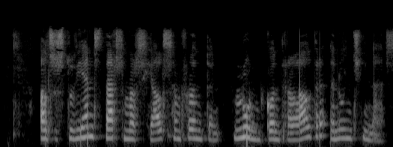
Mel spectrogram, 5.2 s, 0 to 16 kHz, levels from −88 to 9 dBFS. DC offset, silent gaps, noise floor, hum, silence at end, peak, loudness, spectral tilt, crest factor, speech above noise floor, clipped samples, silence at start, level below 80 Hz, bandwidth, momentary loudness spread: under 0.1%; none; -62 dBFS; none; 0 s; -16 dBFS; -38 LUFS; -3 dB/octave; 22 dB; 24 dB; under 0.1%; 0.15 s; -72 dBFS; 8 kHz; 10 LU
